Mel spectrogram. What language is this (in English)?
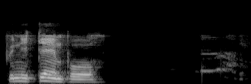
Esperanto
